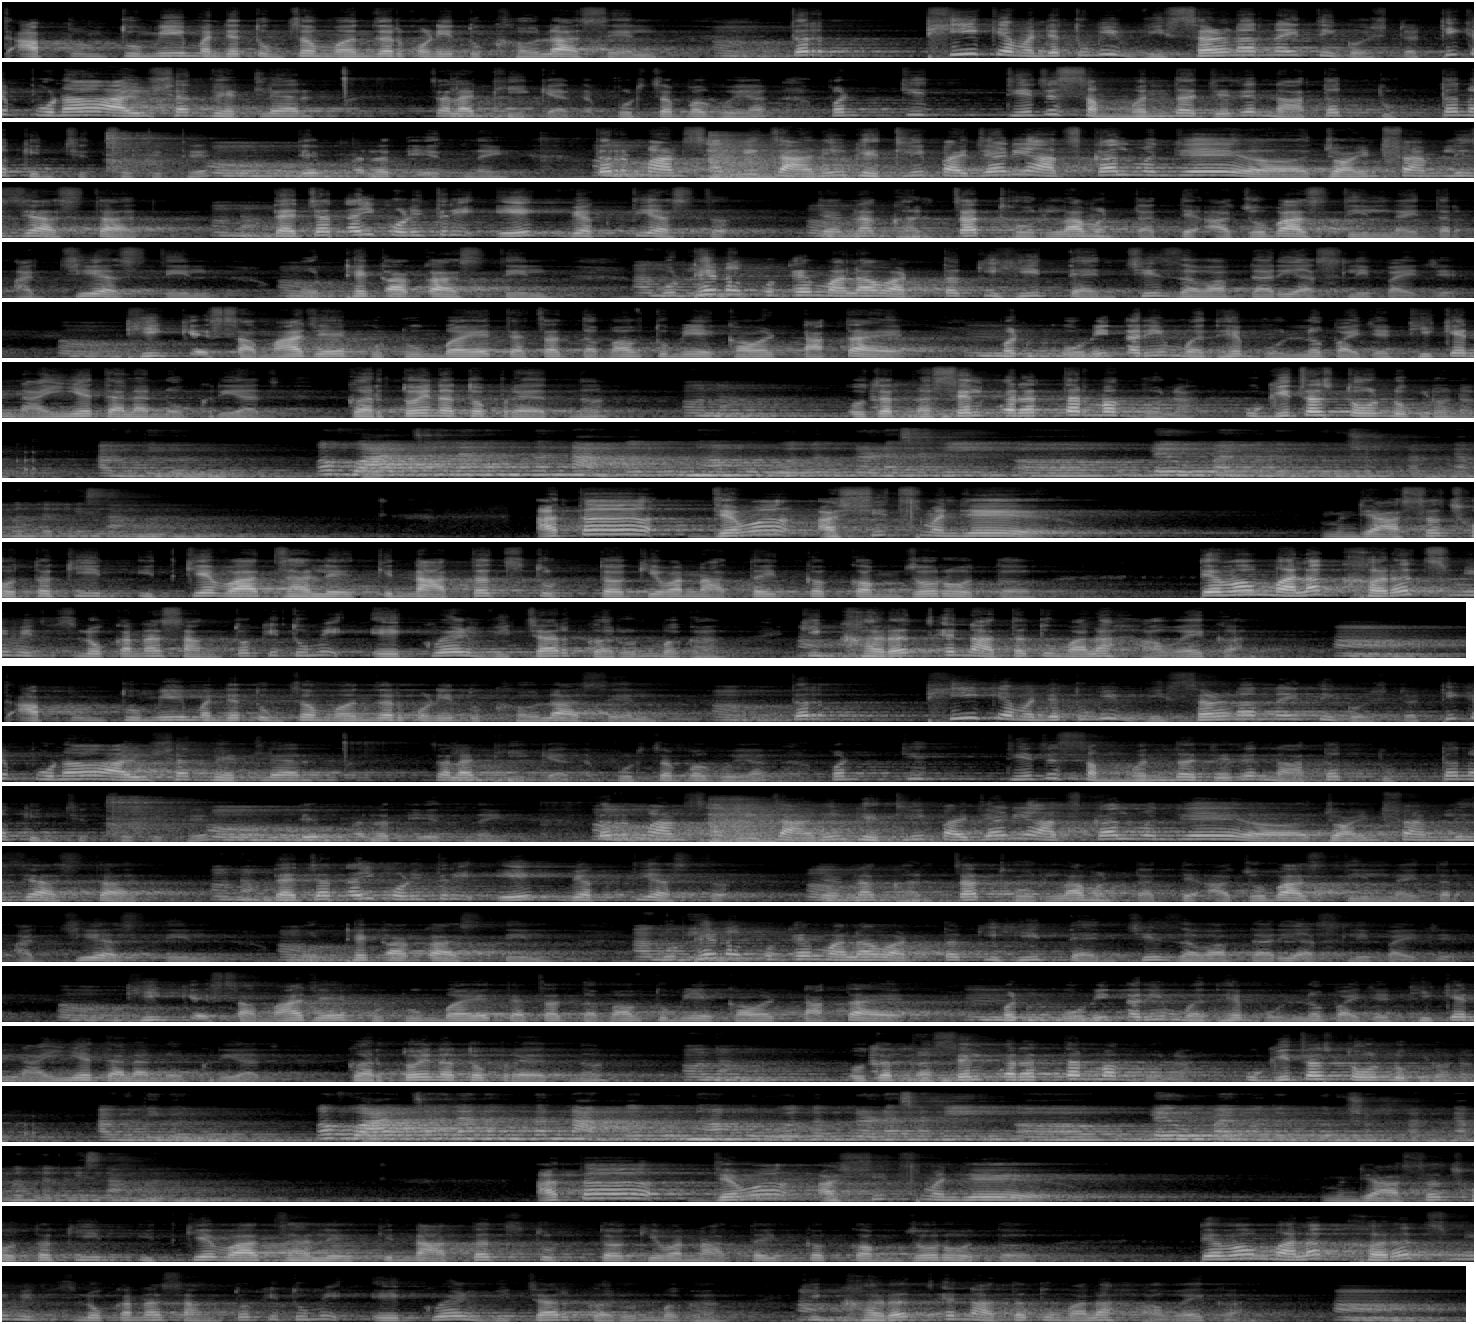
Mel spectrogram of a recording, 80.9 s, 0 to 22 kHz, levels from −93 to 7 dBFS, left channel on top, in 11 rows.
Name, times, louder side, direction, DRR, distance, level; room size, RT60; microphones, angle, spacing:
voice 1, 0.0-3.3 3.9-4.1 4.6-8.9 9.5-12.0 12.4-15.4 15.6-15.8 16.2-17.2 17.7-22.7 23.4-25.7 26.2-30.5 30.9-32.2 32.7-36.7 37.4-41.3 41.8-45.4 45.9-47.2 48.4-50.1 50.4-51.5 53.3-53.4 61.5-64.3 65.5-71.4 72.2-77.2 77.6-79.8, left 3 dB, 45° left, 13 dB, 0.9 m, -34 dB
sound 1, 12.7-13.9 15.1-15.7 16.1-18.6, left 1 dB, 70° left, 7.1 m, -44 dB
voice 2, 15.7-16.3 17.7-17.9 23.1-23.4 26.1-26.3 30.8-31.0 32.6-33.0 37.1-37.3 41.6-42.0 47.6-47.8 48.5-48.8 52.0-52.6 53.1-57.0 57.2-59.7 77.6-77.7 80.2-80.6, equal, 10° right, 1 dB, 4.8 m, -36 dB
28.0 x 27.5 x 7.7 m, 2.5 s
head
